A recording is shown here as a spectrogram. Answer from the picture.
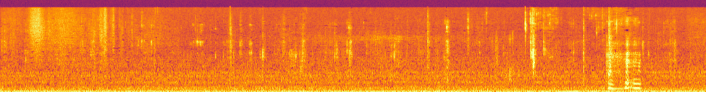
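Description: A person chewing a mouthful of taco up close, with faint scattered wet mouth clicks, over a steady low hum. A brief hummed voice sound comes near the end.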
